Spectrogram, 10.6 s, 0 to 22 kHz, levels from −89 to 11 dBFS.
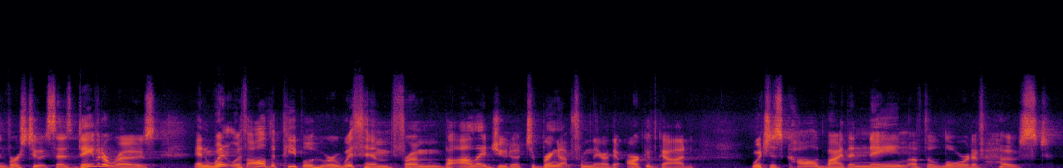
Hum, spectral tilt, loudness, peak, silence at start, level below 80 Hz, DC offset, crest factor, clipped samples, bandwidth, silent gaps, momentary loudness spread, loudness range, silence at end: none; -3.5 dB/octave; -25 LUFS; -6 dBFS; 0 s; -78 dBFS; under 0.1%; 22 dB; under 0.1%; 12.5 kHz; none; 8 LU; 3 LU; 0.05 s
